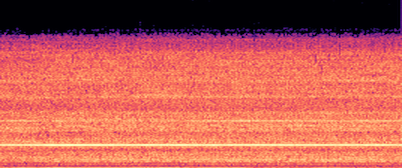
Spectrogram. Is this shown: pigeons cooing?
no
